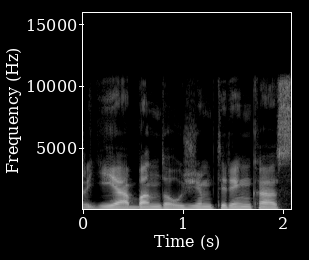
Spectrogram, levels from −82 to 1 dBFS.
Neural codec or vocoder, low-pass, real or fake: none; 10.8 kHz; real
